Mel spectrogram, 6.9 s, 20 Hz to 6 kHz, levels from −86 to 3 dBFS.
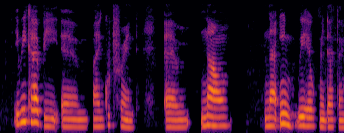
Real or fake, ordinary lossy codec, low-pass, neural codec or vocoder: real; none; 5.4 kHz; none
